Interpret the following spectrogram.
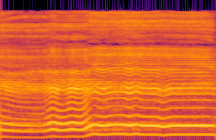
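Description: Background song: a single voice holds a long, wavering sung note, then slides up to a higher held note about a second in.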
